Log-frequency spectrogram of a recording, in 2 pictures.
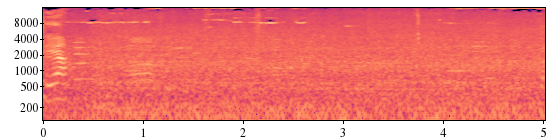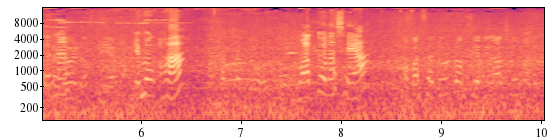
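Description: Buses idle and drive past nearby.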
